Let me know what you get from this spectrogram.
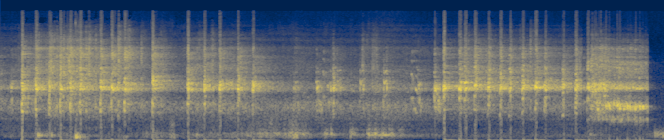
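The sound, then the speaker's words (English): A wild turkey's fly-down cackle: a loud, continuous run of sharp, raspy clucks and calls, rapid and uneven in rhythm, filling the full ten seconds with no talking. “It's the fly down cackle.”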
